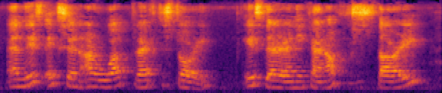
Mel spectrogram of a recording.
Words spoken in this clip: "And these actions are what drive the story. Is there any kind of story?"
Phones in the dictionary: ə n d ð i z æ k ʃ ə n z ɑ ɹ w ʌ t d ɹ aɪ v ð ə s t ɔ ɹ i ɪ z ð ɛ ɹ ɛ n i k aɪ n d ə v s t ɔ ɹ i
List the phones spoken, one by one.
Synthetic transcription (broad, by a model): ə n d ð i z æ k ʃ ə n ɑ ɹ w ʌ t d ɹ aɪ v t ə s t ɔ ɹ i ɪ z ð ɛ ɹ ɛ n i k aɪ n d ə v s t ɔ ɹ i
